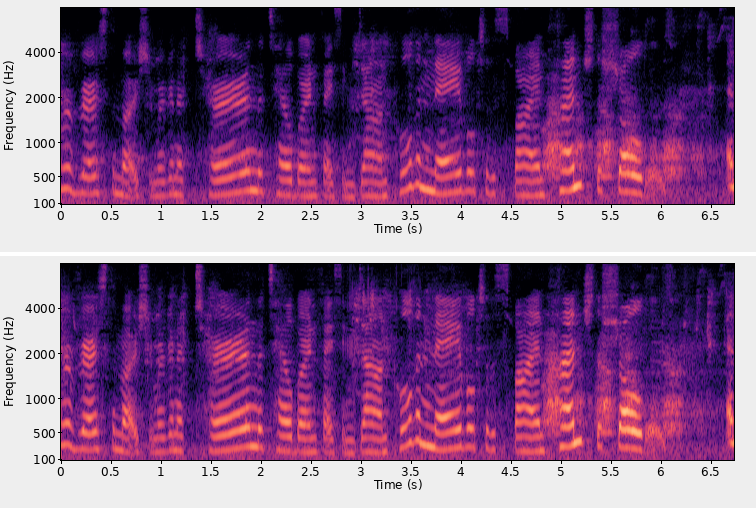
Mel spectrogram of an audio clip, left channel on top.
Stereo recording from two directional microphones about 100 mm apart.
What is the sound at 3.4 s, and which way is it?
Speech, 5° right (ahead or behind).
